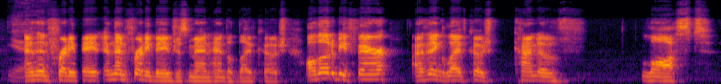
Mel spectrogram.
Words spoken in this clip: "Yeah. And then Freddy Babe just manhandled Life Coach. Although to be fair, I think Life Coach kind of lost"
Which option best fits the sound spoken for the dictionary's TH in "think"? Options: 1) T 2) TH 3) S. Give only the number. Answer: 2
